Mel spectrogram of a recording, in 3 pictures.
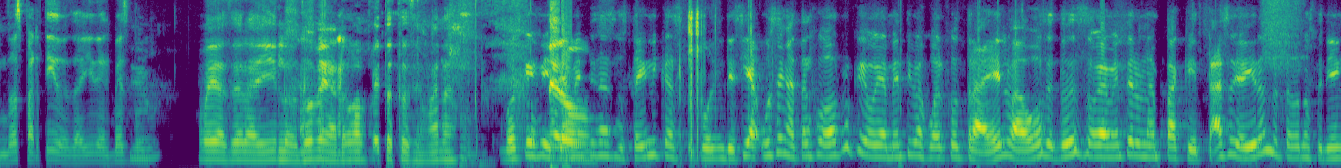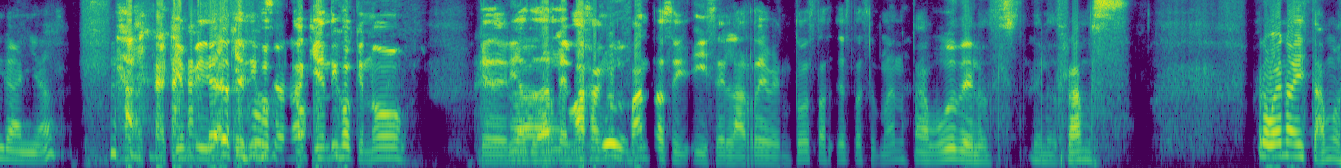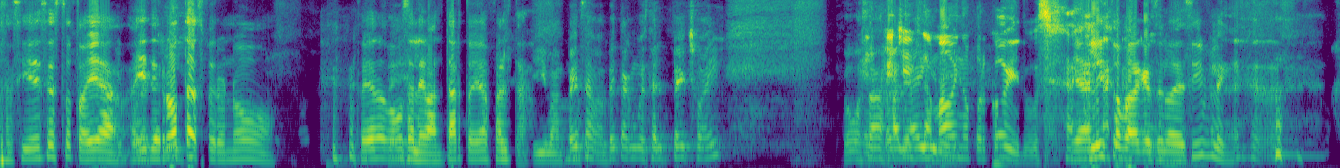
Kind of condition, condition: fault, poor sound quality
